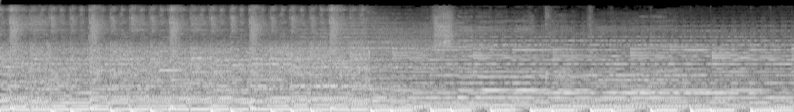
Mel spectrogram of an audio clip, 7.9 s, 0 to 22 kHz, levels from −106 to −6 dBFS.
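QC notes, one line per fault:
No faults found in this music clip.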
